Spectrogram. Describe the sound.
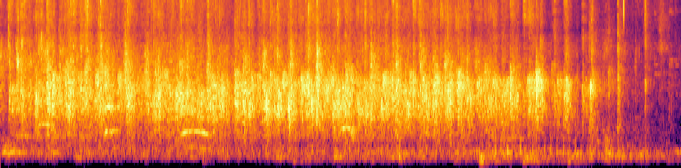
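An audience claps to welcome the speakers at an evening talk on politics and art. The applause is dense and steady throughout, then thins out near the end.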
